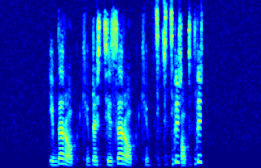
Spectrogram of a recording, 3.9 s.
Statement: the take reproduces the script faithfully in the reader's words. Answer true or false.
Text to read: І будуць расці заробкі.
false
